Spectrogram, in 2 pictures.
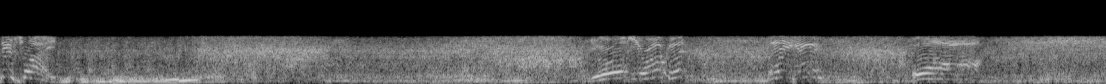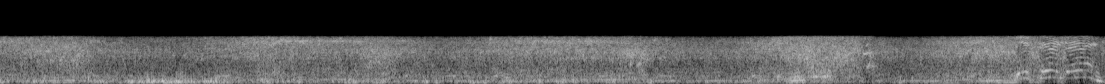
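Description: Jeep Cherokee XJ engine working under load, revving up and easing off in bursts as the lifted 4x4 climbs over a wet rock ledge.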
